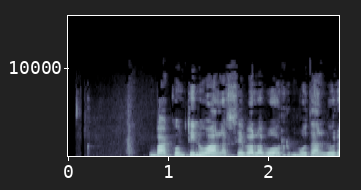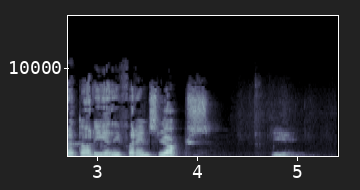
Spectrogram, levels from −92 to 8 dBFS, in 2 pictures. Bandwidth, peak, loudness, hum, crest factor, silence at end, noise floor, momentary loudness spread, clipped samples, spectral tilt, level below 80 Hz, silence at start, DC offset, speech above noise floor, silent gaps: 10.5 kHz; 0 dBFS; -21 LUFS; none; 22 dB; 0.5 s; -63 dBFS; 16 LU; under 0.1%; -4.5 dB/octave; -56 dBFS; 0.6 s; under 0.1%; 42 dB; none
